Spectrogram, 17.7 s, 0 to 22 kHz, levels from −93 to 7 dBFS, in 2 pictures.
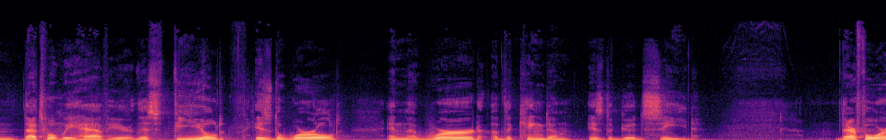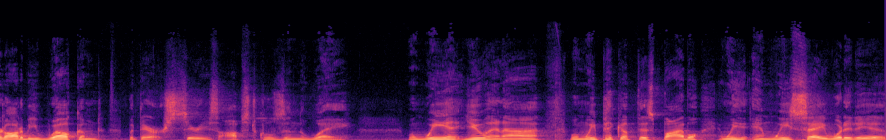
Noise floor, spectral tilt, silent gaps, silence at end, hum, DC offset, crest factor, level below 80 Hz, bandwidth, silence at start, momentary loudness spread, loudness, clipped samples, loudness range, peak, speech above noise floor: -51 dBFS; -7 dB/octave; none; 0 s; none; under 0.1%; 16 dB; -48 dBFS; 11.5 kHz; 0 s; 14 LU; -17 LUFS; under 0.1%; 9 LU; 0 dBFS; 35 dB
